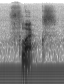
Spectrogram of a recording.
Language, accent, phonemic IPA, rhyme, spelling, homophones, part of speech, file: English, US, /flɛks/, -ɛks, flex, flecks, noun / verb, En-us-flex.ogg
- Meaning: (noun) 1. Flexibility, pliancy 2. An act of flexing 3. Any flexible insulated electrical wiring 4. A flexible insulated electrical cord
